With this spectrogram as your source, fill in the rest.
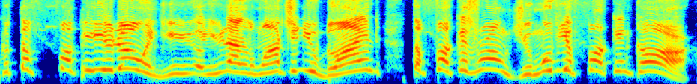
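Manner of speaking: high-pitched New York driver's rant; mock outraged tirade at another motorist; road rage. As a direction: berate a bad driver in rapid-fire questions.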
